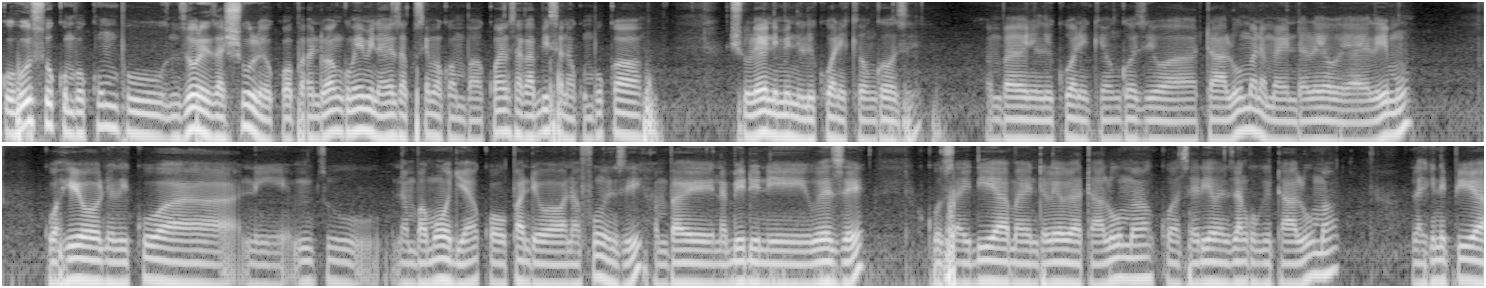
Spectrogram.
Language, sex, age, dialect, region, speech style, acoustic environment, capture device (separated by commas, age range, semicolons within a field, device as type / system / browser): Swahili, male, 18-24, Tanzania - Dar es Salaam, Tanzania, relaxed; focused, silence, mobile / Linux / Chrome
